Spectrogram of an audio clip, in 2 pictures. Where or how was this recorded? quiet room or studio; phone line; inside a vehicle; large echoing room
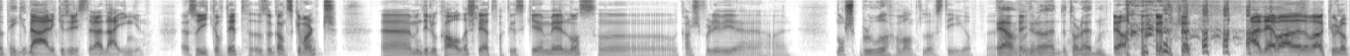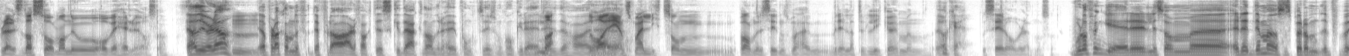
quiet room or studio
